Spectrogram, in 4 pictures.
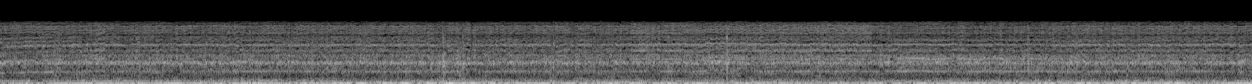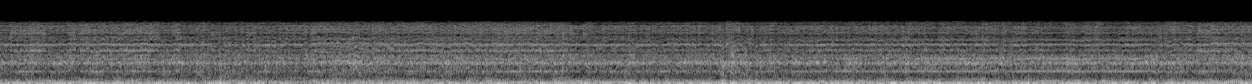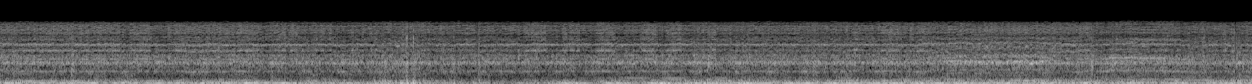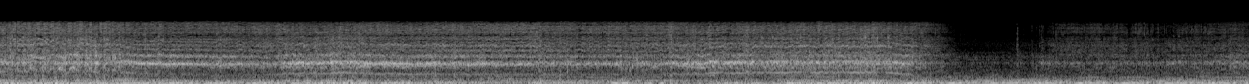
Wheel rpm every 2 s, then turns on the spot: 140, 160, 160, 160, 160, 160, 160, 160, 160, 160, 160, 160, 160, 160, 160, 160, 160, 160, 160, 140, 120, 120, 120, 60, 40.
none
